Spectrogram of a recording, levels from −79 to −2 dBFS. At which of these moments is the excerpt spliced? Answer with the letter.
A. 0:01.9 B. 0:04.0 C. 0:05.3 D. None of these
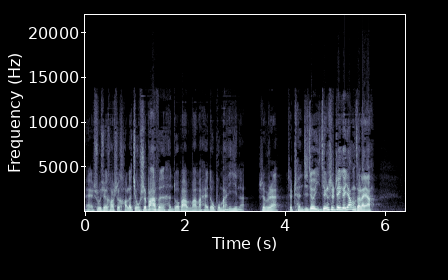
B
